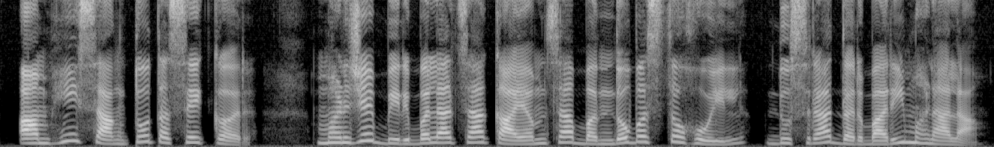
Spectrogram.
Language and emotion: Marathi, neutral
